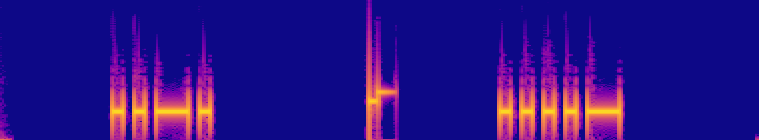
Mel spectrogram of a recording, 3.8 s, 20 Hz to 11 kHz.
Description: Morse code, heard as a keyed tone, about 22 wpm, 700 Hz. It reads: F 4
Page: This rapid-fire timing is geared to push your ICR (Instant Character Recognition) skills.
